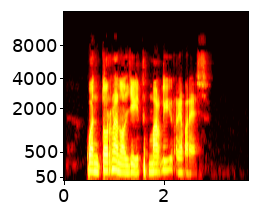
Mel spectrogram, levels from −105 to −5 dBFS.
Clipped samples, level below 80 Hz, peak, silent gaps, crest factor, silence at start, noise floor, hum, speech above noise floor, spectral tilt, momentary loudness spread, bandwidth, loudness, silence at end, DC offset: under 0.1%; -58 dBFS; 0 dBFS; none; 22 dB; 0.45 s; -88 dBFS; none; 68 dB; -6.5 dB/octave; 11 LU; 7.2 kHz; -20 LUFS; 0.85 s; under 0.1%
